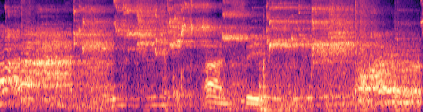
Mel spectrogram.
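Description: Badminton rally: rackets striking the shuttlecock several times, the sharp hits echoing in a large sports hall.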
